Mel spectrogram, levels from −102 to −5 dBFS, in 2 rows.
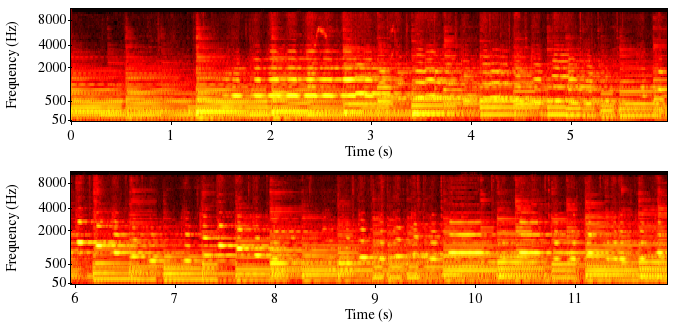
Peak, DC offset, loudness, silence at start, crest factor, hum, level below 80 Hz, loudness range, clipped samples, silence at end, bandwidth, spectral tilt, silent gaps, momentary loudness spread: -14 dBFS; under 0.1%; -31 LUFS; 0 s; 16 dB; none; -62 dBFS; 3 LU; under 0.1%; 0 s; 10 kHz; -7 dB/octave; none; 9 LU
